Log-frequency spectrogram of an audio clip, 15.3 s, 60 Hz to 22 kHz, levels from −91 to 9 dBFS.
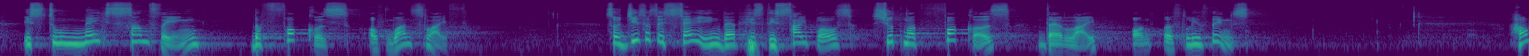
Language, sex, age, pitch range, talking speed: English, male, 50-69, 195-260 Hz, 100 wpm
